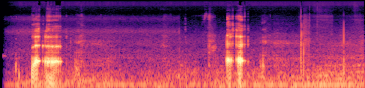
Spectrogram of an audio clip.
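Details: Burping: two pairs of short, low, voiced belches separated by a few seconds of quiet room noise.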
